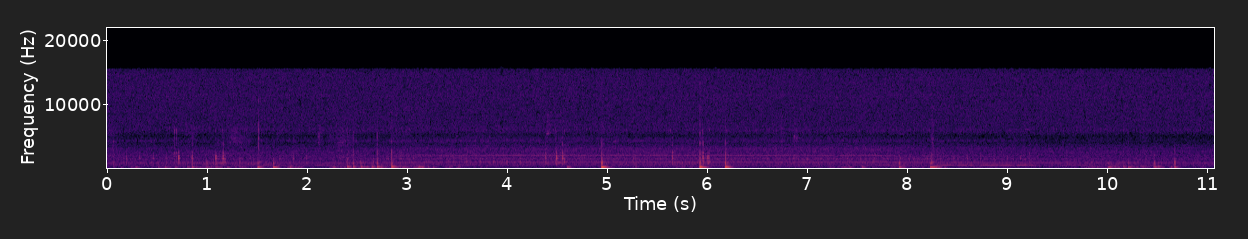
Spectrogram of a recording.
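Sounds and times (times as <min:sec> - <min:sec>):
steady low hiss: 0:00.0 - 0:11.0
computer mouse clicks: 0:04.3 - 0:08.4.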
